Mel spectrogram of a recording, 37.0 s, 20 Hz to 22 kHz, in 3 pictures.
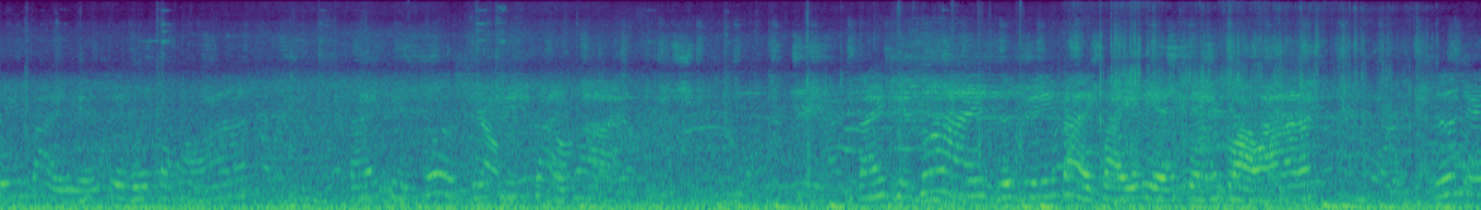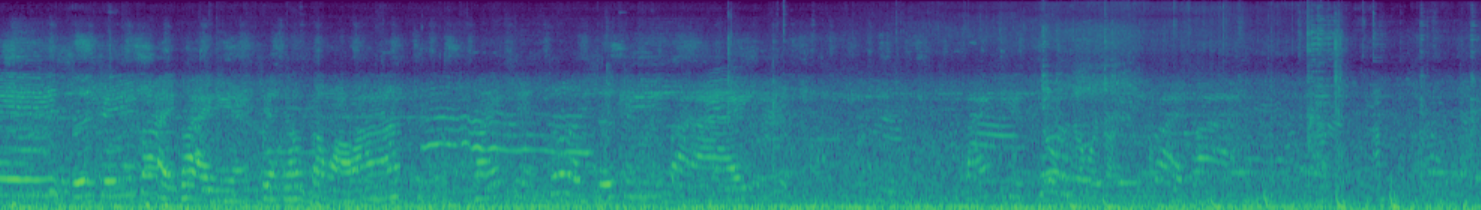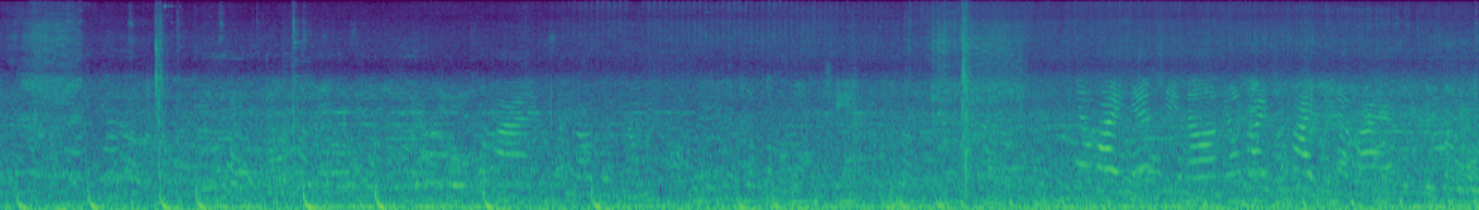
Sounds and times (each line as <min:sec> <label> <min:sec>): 0:00.0 Walking in the night market 0:37.0
0:00.0 traffic sound 0:37.0
0:00.0 vendors peddling 0:37.0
